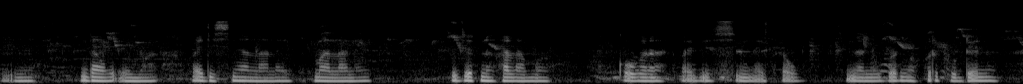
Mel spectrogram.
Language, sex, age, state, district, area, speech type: Bodo, female, 45-60, Assam, Chirang, rural, spontaneous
